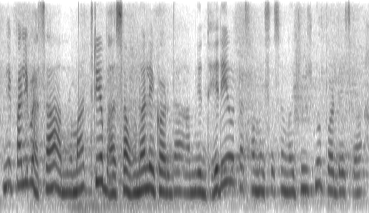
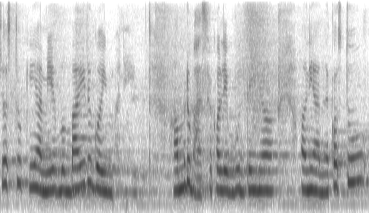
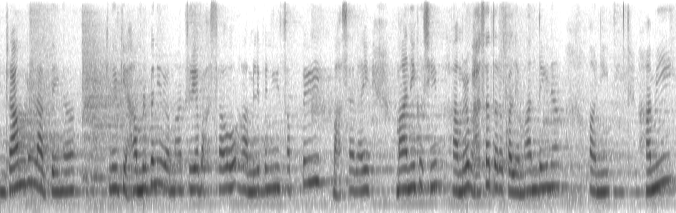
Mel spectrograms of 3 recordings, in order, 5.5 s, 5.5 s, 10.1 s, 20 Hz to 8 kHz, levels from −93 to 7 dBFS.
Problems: none marked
